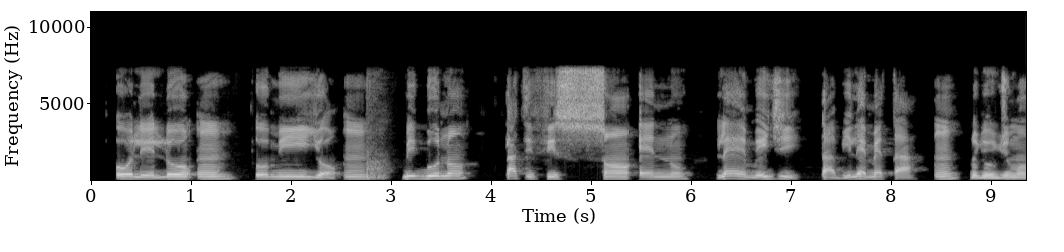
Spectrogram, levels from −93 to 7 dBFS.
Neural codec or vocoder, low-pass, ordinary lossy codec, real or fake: none; 7.2 kHz; none; real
